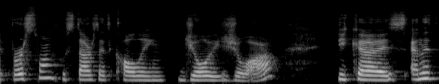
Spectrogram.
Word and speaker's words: Joie: Yes, you were the first to catch that people were saying my name incorrectly because the proper pronunciation is Joie. But my whole life, my mother also called me Joey.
